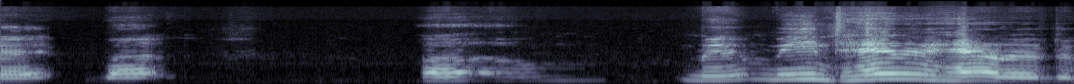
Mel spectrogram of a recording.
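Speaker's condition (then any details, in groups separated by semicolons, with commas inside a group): Cerebral palsy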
